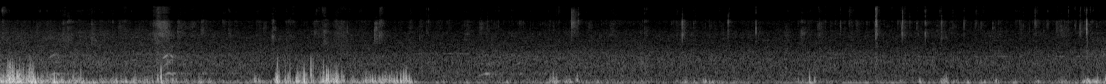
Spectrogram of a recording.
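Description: Wind gusts roar against the microphone outdoors, strongest at first and then easing.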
